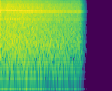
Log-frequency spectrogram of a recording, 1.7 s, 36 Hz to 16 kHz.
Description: Index of /musicradar/ultimate-hihat-samples/Hits/ElectroHat C
UHH_ElectroHatC_Hit-05.wav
